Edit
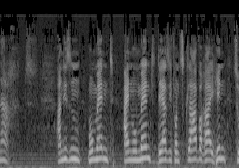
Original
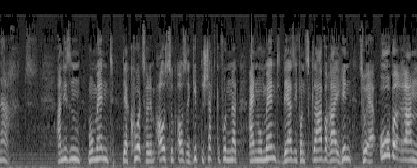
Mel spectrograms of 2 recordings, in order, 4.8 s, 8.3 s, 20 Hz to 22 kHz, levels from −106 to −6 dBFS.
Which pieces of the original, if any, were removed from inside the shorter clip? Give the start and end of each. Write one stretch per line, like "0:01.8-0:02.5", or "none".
0:02.4-0:04.9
